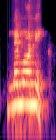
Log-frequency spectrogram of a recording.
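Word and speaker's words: mnemonic: क्या होता है बेटा, नेमोनिक। ठीक है, एम is silent, am silent होता है।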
